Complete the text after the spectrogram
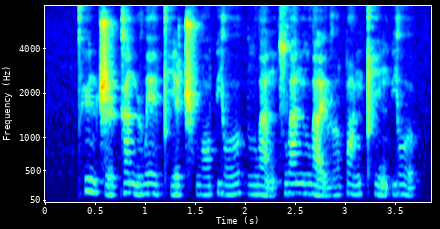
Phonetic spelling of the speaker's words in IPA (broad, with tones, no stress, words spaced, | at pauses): pʰy˥˩nʈ͡ʂɻ̩˨˩ka˥˧n ɻwe˥˩ɪ̯pʰḭ˨˩ ʈ͡ʂʰwɔ˧˥pjo˧˥ʊ̯ | lwa̰˨˩nt͡swa˥n lwa̰˨˩ɪ̯ɻɤ˧˥pɑ˧˥ŋ pʰḭ˨˩ŋpjo˥˩ʊ̯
